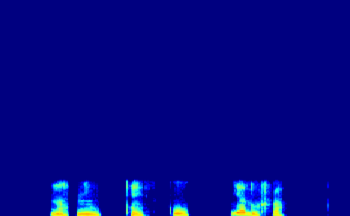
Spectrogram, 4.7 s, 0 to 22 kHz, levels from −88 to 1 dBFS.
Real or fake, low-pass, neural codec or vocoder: fake; 3.6 kHz; vocoder, 44.1 kHz, 128 mel bands, Pupu-Vocoder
